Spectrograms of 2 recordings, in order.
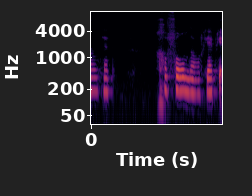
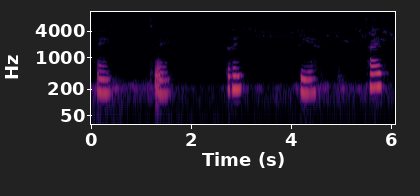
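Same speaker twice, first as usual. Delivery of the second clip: soft counting; 7 dB quieter, slower than usual. Acted. Counting breaths softly.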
